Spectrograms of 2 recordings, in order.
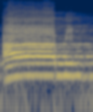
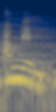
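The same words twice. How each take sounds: First: The first vowel is long, the second short. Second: The first vowel is cut short. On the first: It means trustworthy. "Kalau dia baca A-nya panjang, min-nya pendek" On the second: It means safe and secure. "Jangan di dipendekkan A-nya"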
